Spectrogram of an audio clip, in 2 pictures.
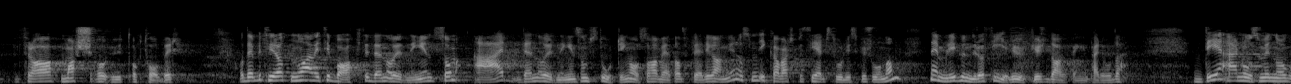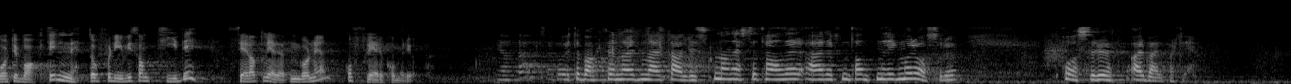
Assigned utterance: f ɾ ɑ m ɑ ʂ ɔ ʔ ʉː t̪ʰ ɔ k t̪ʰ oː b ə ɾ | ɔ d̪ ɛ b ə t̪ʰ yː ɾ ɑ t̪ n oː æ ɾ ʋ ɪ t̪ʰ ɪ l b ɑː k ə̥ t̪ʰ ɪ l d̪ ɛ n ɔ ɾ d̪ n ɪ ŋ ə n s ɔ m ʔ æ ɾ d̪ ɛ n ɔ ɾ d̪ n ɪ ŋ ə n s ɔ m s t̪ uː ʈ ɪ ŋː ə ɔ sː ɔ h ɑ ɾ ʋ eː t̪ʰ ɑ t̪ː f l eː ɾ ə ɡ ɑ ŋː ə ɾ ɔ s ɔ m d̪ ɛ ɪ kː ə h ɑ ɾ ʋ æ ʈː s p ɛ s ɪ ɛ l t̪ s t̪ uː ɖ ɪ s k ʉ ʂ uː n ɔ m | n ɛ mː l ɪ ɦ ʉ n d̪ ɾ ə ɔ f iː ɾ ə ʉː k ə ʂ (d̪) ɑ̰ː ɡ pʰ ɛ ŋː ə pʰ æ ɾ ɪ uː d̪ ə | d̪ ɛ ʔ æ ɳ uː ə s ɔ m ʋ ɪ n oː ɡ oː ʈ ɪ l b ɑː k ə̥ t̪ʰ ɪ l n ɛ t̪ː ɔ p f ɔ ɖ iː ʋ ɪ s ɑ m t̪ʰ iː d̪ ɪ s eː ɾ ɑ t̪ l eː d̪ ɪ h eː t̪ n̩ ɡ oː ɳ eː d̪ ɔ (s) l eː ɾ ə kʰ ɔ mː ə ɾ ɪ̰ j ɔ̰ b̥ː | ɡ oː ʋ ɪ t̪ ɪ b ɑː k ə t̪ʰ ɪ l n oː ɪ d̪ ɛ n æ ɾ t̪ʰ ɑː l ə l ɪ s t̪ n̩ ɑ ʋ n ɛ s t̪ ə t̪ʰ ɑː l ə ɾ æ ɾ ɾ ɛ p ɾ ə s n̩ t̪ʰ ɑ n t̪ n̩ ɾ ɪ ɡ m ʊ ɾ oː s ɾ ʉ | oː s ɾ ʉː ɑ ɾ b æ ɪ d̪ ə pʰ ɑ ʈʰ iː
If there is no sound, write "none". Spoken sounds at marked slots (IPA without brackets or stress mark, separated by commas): d̪, f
